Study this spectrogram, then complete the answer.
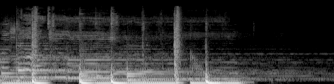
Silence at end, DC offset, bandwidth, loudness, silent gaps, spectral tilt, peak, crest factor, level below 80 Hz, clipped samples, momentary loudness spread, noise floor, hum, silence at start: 0.85 s; under 0.1%; 13.5 kHz; -14 LUFS; none; -6.5 dB/octave; 0 dBFS; 12 dB; -14 dBFS; under 0.1%; 7 LU; -45 dBFS; none; 0 s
